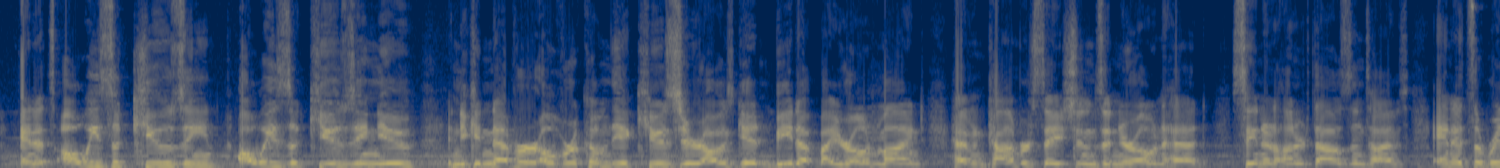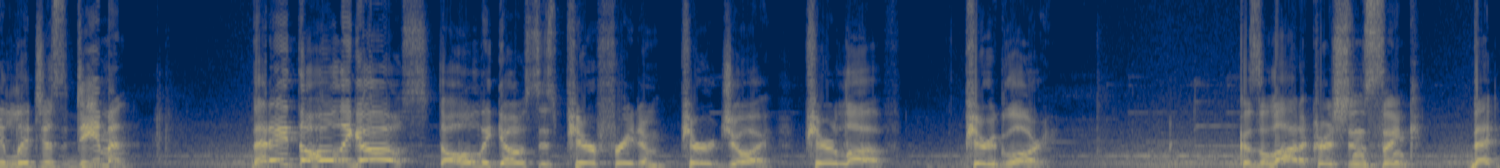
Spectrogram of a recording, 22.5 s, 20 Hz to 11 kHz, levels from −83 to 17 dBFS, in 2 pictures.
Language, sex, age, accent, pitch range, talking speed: English, male, 30-49, American, 140-205 Hz, 165 wpm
